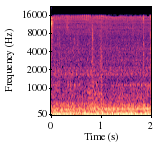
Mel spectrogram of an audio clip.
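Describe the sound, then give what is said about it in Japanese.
Steady low rumble of road and engine noise inside a moving car on a cold, sunny November day, continuous and fairly loud, with no speech over it. “ね車の中がねとても寒いです”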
